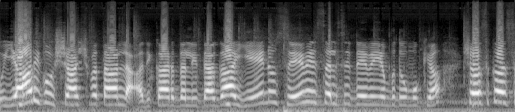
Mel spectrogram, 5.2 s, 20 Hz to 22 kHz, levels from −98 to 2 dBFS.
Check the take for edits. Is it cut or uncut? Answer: uncut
